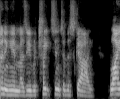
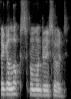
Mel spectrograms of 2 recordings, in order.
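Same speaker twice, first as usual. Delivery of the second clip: plain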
